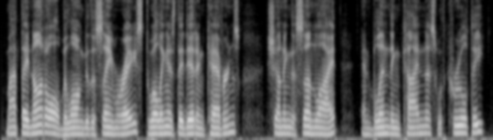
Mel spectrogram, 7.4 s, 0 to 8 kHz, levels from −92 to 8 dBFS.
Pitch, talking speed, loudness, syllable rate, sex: 145 Hz, 185 wpm, -16 LUFS, 4.8 syllables/s, male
